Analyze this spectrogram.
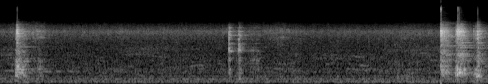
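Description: Wooden spoon stirring bitter gourd, potatoes and lentils in a metal pot of simmering water, over a steady low hiss. There is a clink just after the start, two light knocks about halfway, and a quick run of sharp knocks against the pot near the end.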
